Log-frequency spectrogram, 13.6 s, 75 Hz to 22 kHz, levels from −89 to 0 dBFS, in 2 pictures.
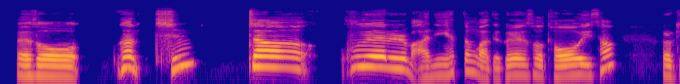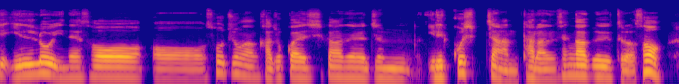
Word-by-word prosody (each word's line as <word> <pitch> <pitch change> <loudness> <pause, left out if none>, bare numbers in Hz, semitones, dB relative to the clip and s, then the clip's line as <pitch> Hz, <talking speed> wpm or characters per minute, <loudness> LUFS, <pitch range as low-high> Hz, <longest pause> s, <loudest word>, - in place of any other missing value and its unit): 그래서 135 -2 +3 0.4
한 235 -2 +2
진짜 245 -2 +3 0.4
후회를 240 -3 +3
많이 135 +4 -9
했던 170 +2 -9
거 125 - -3
같아요. 110 -1 -11
그래서 140 0 -4
더 135 +3 +2
이상 220 - -5 0.5
그렇게 135 +1 -5
'일로 145 +4 +2
인해서 120 0 +3
어 105 -1 -6
소중한 155 -3 -6
가족과의 120 +1 -2
시간을 120 -1 -4
좀 110 -3 -7 0.2
잃고 125 +7 -1
싶지 155 -3 -3
않다.'라는 105 0 -3
생각이 130 -2 +1
들어서 90 -2 +3
130 Hz, 250 characters per minute, -23 LUFS, 120-160 Hz, 0.5 s, 그래서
